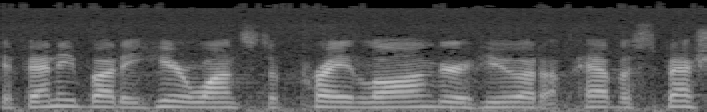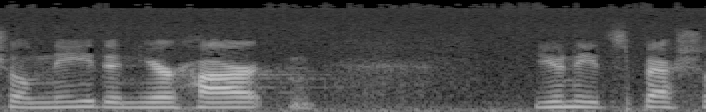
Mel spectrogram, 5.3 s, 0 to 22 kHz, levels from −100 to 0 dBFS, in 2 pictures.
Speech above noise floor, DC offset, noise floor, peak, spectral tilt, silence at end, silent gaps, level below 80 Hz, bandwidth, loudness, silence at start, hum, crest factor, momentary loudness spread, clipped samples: 21 dB; under 0.1%; -51 dBFS; -10 dBFS; -5 dB/octave; 0 s; none; -56 dBFS; 20 kHz; -29 LUFS; 0 s; none; 20 dB; 20 LU; under 0.1%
